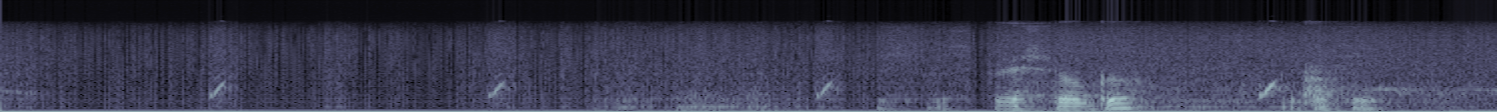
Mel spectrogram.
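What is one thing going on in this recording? A phone plays short rising beeps.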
